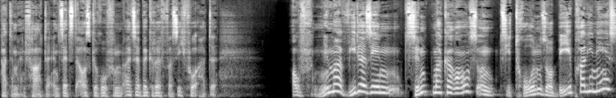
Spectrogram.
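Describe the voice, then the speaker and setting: Vocal fry runs through a man's fairly slow speech, which moves in very wide pitch swings. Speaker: audiobook narrator. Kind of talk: audiobook reading (first-person teen fantasy novel). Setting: studio.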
